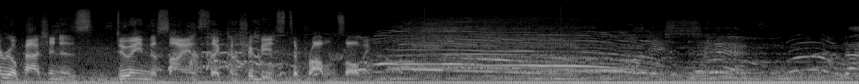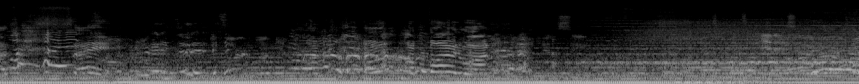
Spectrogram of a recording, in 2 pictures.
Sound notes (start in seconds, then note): 10.6 cheering, laughing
